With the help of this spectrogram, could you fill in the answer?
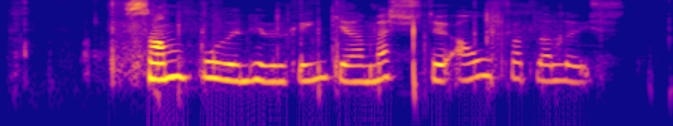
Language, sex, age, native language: Icelandic, male, 13, Icelandic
